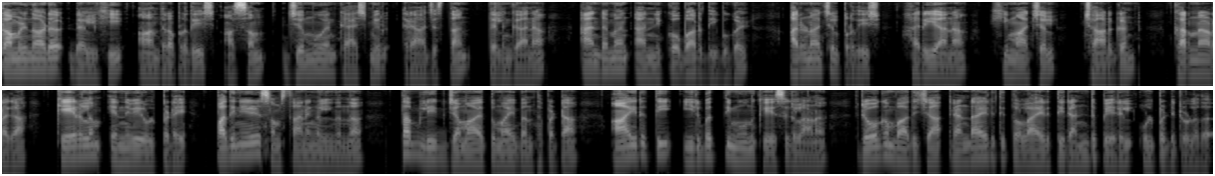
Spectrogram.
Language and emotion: Malayalam, neutral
